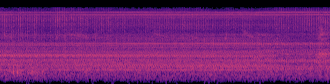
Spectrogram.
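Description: Hypervolt percussion massage gun with its round ball head running steadily, pressed into the thigh muscle: an even motor whir with a few thin high tones.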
